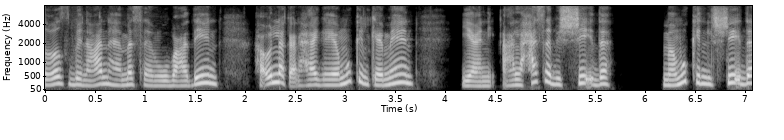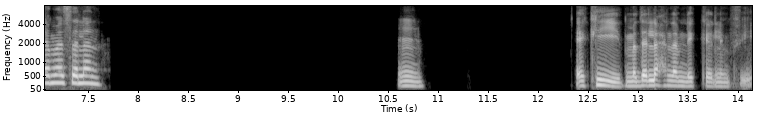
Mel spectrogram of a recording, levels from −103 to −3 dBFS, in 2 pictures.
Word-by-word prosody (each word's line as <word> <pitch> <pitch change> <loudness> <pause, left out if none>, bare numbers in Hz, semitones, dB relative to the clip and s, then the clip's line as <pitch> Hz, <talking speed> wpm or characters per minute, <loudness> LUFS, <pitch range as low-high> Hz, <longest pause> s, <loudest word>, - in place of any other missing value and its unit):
غصبٍ 215 +1 0
عنها 205 +1 0
مثلًا؟ 195 -2 -2
وبعدين 175 +10 +1 0.4
هاقول 255 +5 +3
لك 285 - +2
على - - 0
حاجة، 195 0 0
هي 195 0 +3
ممكن 290 - -1
كمان 240 +8 +1 0.5
يعني 165 -1 -1
على 190 +1 -1
حسب 285 - +1
الشيء 230 +5 +2
ده، 230 +2 +1 0.5
ما 185 0 +2
ممكن 270 -2 +1
الشيء 250 +5 +2
ده 260 0 +5
مثلًا 260 -3 +2 3.0
إمم. 165 -2 -4 1.5
أكيد، 165 -4 0
ما 160 - +1
ده 180 +3 +3
اللي 180 +1 +4
إحنا 175 -2 -1
بنتكلّم 155 -2 -4
فيه، - - -10
200 Hz, 125 wpm, -23 LUFS, 175-255 Hz, 3.0 s, ده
